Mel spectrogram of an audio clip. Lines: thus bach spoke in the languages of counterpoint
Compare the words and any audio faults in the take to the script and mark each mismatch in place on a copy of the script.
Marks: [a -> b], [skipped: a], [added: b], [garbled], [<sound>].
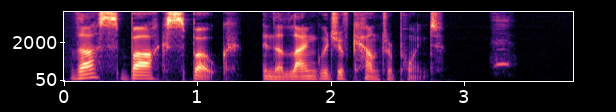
thus bach spoke in the [languages -> language] of counterpoint [breath]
